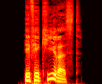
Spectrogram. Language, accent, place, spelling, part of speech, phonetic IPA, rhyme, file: German, Germany, Berlin, defäkierest, verb, [defɛˈkiːʁəst], -iːʁəst, De-defäkierest.ogg
- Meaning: second-person singular subjunctive I of defäkieren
